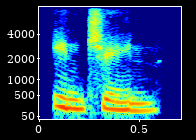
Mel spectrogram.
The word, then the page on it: enchain: Indian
